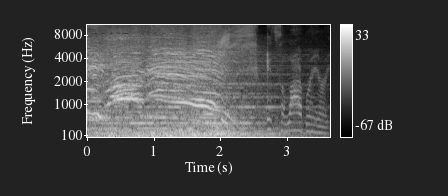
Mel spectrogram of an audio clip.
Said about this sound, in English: Fort Atkinson is cheering for him. Come on, you got this!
